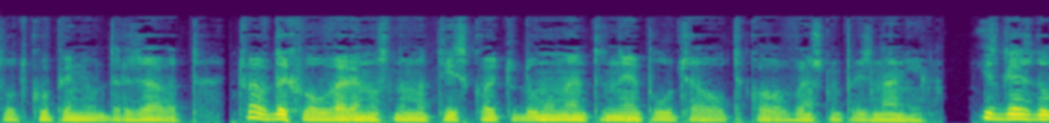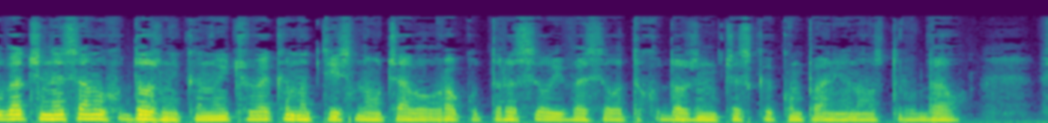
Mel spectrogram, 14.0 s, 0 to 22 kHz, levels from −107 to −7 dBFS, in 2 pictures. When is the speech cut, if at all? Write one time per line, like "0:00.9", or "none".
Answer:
0:01.4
